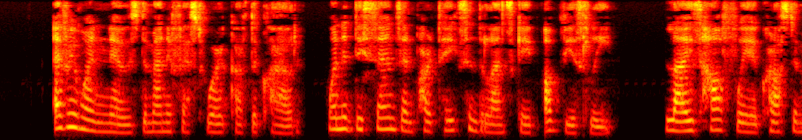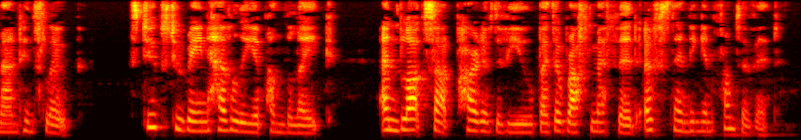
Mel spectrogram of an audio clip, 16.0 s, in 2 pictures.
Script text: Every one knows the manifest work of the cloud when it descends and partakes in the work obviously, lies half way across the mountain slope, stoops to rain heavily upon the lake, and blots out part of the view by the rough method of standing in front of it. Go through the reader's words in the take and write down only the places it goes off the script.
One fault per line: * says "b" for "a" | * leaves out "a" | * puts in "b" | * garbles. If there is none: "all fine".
* says "landscape" for "work"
